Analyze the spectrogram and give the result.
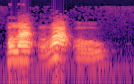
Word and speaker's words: pleroo: The other word, also the same basic root, same basic thing, is the word pleroo, P-L-E, long E-R-O-O, long O. Now that word, plerao, is simply filled like a river is filled in its natural or normal flow.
